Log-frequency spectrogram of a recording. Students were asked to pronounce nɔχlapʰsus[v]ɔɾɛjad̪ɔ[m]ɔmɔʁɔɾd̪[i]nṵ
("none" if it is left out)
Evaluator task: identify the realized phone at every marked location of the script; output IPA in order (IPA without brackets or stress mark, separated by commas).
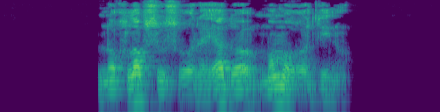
v, m, i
